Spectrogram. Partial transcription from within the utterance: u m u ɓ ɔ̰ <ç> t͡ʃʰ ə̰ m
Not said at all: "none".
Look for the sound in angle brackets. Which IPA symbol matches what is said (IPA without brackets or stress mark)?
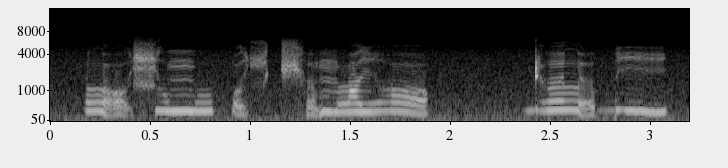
ç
